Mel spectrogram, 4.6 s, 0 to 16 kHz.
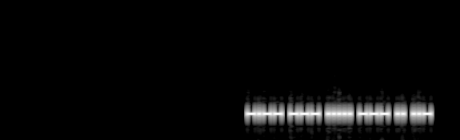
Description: Morse code, heard as a keyed tone, about 43 wpm, 700 Hz. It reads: YO5OIU
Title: DXCC-100 Call Signs - 6 Characters - Repeated 3x - 45wpm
